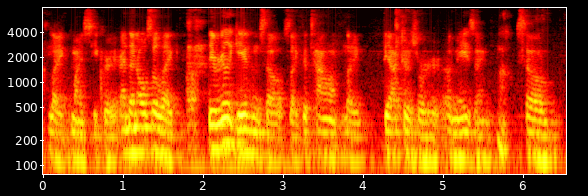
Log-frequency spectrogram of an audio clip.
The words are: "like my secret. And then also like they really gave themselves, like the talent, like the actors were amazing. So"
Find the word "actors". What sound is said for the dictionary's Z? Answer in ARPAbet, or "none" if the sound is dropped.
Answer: Z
